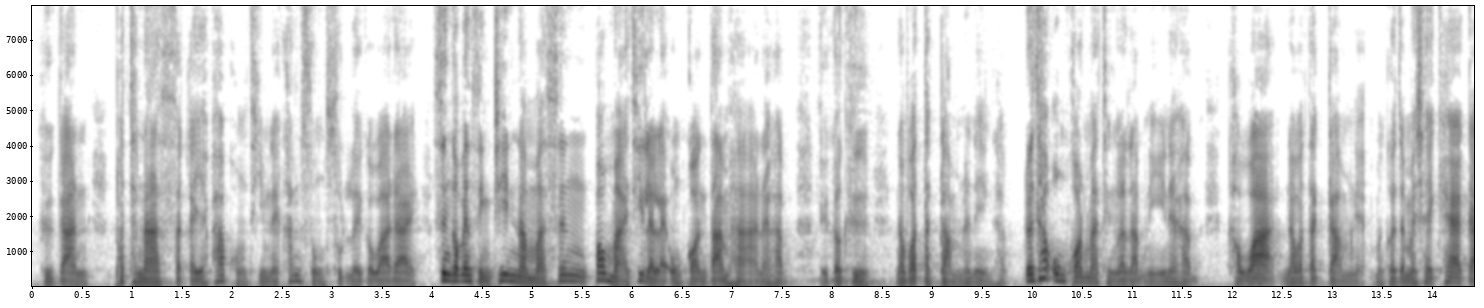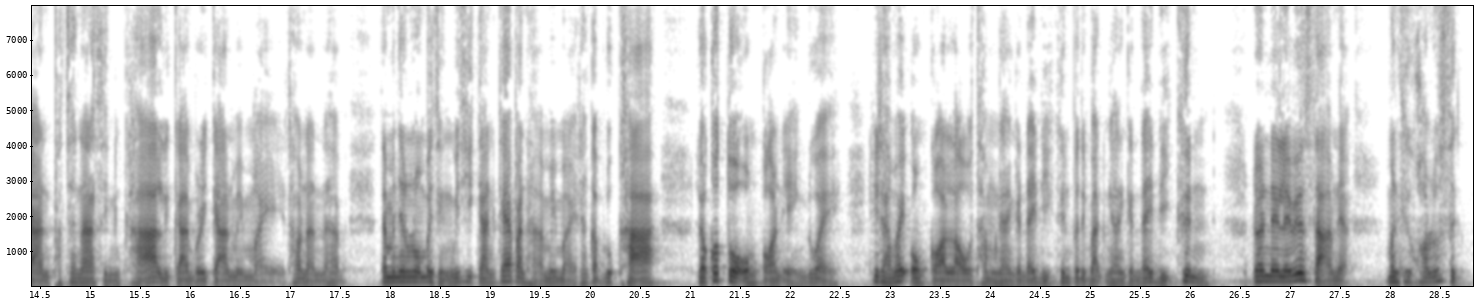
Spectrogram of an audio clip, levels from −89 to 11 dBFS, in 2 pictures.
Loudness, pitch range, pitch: -22 LUFS, 100-140 Hz, 115 Hz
